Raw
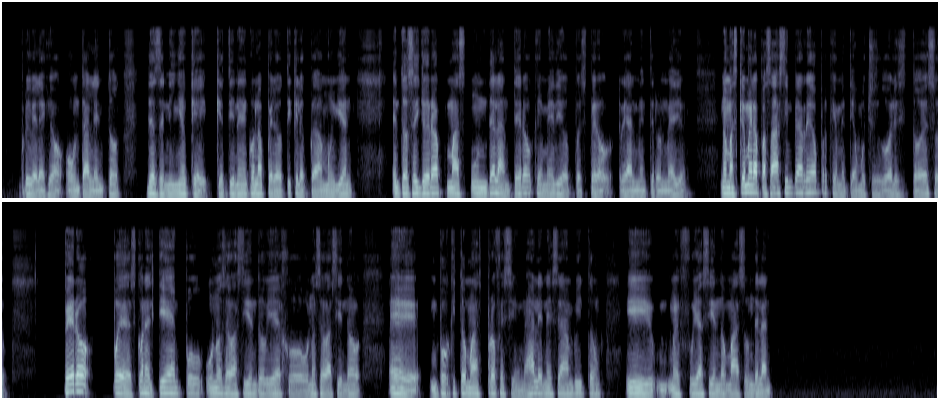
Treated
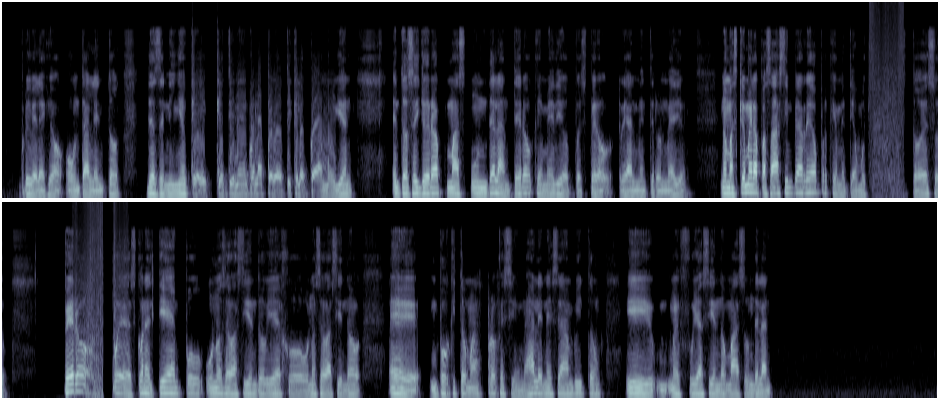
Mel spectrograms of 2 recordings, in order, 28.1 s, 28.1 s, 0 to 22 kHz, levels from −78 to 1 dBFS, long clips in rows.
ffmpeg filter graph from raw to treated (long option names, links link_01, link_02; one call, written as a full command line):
ffmpeg -i in.wav -filter_complex "[0:a]asettb=1/sr,asplit=3[link_01][link_02][link_03];[link_01]atrim=end=2.784[link_04];[link_02]atrim=start=2.78:end=5,asetpts=PTS-STARTPTS,afade=type=in:duration=0.004:curve=qsin,afade=type=out:start_time=2.216:duration=0.004:curve=qsin,equalizer=frequency=540:width_type=o:width=1.5:gain=11.5,acompressor=threshold=-21dB:ratio=4:attack=3.2:release=140:knee=1:detection=peak,asoftclip=type=hard:threshold=-23dB[link_05];[link_03]atrim=start=4.996[link_06];[link_04][link_05]acrossfade=duration=0.004:curve1=hsin:curve2=qsin[link_07];[link_07][link_06]acrossfade=duration=0.004:curve1=qsin:curve2=hsin,asettb=1/sr,asplit=3[link_08][link_09][link_10];[link_08]atrim=end=12.974[link_11];[link_09]atrim=start=12.97:end=13.63,asetpts=PTS-STARTPTS,afade=type=in:duration=0.004:curve=qsin,afade=type=out:start_time=0.656:duration=0.004:curve=qsin,acompressor=threshold=-29dB:ratio=5:attack=3.2:release=140:knee=1:detection=peak,aeval=exprs='(mod(63.1*val(0)+1,2)-1)/63.1':channel_layout=same[link_12];[link_10]atrim=start=13.626[link_13];[link_11][link_12]acrossfade=duration=0.004:curve1=hsin:curve2=qsin[link_14];[link_14][link_13]acrossfade=duration=0.004:curve1=qsin:curve2=hsin,asettb=1/sr,asplit=3[link_15][link_16][link_17];[link_15]atrim=end=15.094[link_18];[link_16]atrim=start=15.09:end=15.93,asetpts=PTS-STARTPTS,afade=type=in:duration=0.004:curve=qsin,afade=type=out:start_time=0.836:duration=0.004:curve=qsin,aeval=exprs='val(0)+0.5*0.0531*sgn(val(0))':channel_layout=same,highpass=48,acompressor=threshold=-19dB:ratio=6:attack=3.2:release=140:knee=1:detection=peak[link_19];[link_17]atrim=start=15.926[link_20];[link_18][link_19]acrossfade=duration=0.004:curve1=hsin:curve2=qsin[link_21];[link_21][link_20]acrossfade=duration=0.004:curve1=qsin:curve2=hsin,asettb=1/sr,asplit=3[link_22][link_23][link_24];[link_22]atrim=end=20.944[link_25];[link_23]atrim=start=20.94:end=21.49,asetpts=PTS-STARTPTS,afade=type=in:duration=0.004:curve=qsin,afade=type=out:start_time=0.546:duration=0.004:curve=qsin,lowpass=frequency=3900:width=0.5412,lowpass=frequency=3900:width=1.3066,asplit=2[link_26][link_27];[link_27]adelay=32,volume=-13dB[link_28];[link_26][link_28]amix=inputs=2:normalize=0,atrim=end_sample=24255,acrossover=split=430|1200[link_29][link_30][link_31];[link_29]acompressor=threshold=-26dB:ratio=4[link_32];[link_30]acompressor=threshold=-31dB:ratio=4[link_33];[link_31]acompressor=threshold=-35dB:ratio=4[link_34];[link_32][link_33][link_34]amix=inputs=3:normalize=0[link_35];[link_24]atrim=start=21.486[link_36];[link_25][link_35]acrossfade=duration=0.004:curve1=hsin:curve2=qsin[link_37];[link_37][link_36]acrossfade=duration=0.004:curve1=qsin:curve2=hsin" out.wav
